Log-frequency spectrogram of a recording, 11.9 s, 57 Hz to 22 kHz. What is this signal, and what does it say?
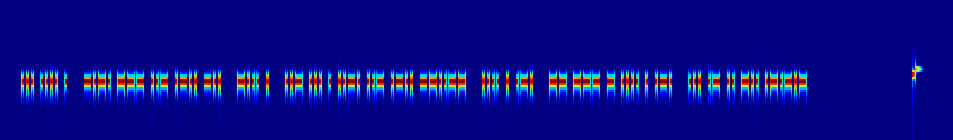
Morse code, heard as a keyed tone, about 40 wpm, 700 Hz. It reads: SHE COULD BE USEFUL, HER MOTHER SAID.
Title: Sentences from Top 1000 Words - Review Part 4 - 40wpm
